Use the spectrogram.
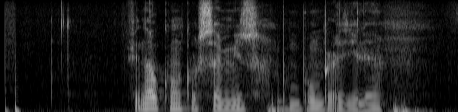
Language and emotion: Russian, neutral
